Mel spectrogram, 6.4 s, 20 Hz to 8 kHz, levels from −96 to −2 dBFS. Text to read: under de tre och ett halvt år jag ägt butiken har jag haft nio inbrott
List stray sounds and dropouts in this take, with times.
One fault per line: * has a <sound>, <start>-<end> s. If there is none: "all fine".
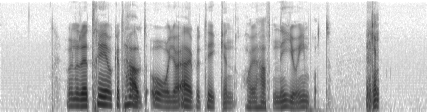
* has a laugh, 5.5-5.7 s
